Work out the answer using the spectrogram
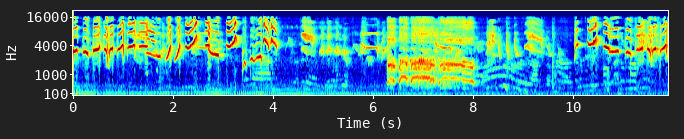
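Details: Oriental magpie-robin of the poci form in luring song: rapid bright whistled notes at the start and end, with a lower, harmonic crowing-like call and a steady low hum in the middle.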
